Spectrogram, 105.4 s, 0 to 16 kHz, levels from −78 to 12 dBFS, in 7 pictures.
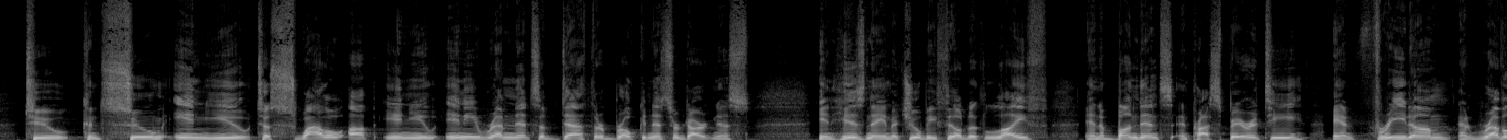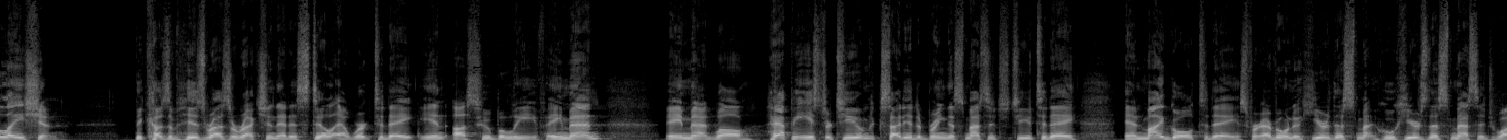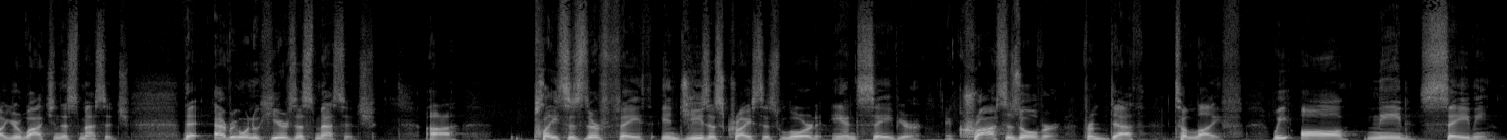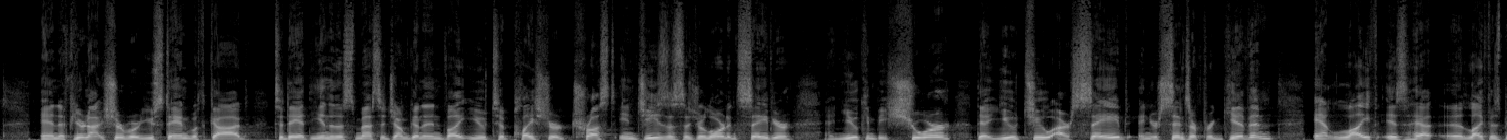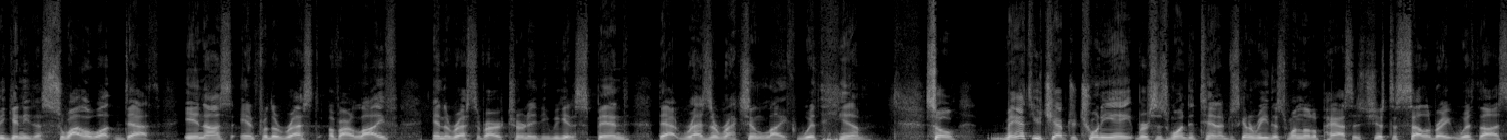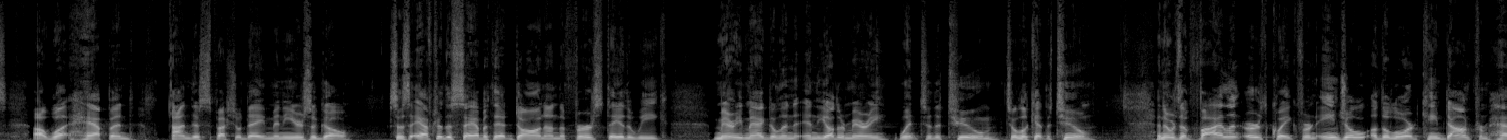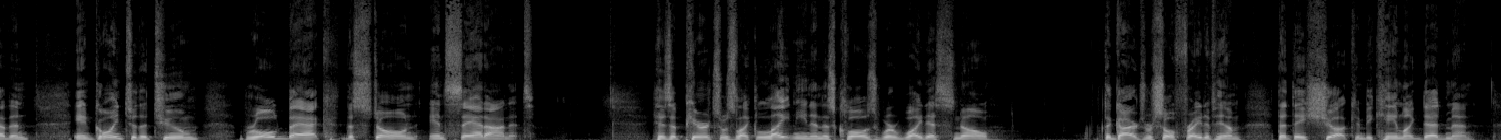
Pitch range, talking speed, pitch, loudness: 130-170 Hz, 175 wpm, 145 Hz, -21 LUFS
